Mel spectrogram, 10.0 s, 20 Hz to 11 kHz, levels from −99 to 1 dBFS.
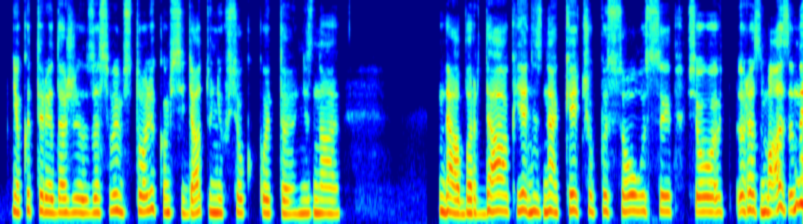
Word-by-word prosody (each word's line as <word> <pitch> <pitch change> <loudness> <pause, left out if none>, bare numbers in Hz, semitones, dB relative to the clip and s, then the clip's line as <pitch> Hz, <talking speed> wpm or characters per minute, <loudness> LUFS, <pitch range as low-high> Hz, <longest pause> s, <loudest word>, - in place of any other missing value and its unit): некоторые 220 -1 +1
даже 205 0 0
за 205 +1 -1
своим 230 +2 -1
столиком 220 0 -1
сидят, 200 0 -2
у 215 - +1
них 200 -1 +2
все 205 -2 -4
какой-то, 195 -2 -3
не 190 +1 -2
знаю. 195 -2 -1 1.3
Да, 215 -3 +5
бардак, 210 +4 +2
я 235 +1 +3
не 210 +2 +3
знаю, 215 0 +1
кетчупы, 230 -1 -1
соусы, 225 0 -1 0.2
всё 215 -1 +1 0.2
размазано, 235 +5 +3
210 Hz, 125 wpm, -25 LUFS, 200-230 Hz, 1.3 s, Да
